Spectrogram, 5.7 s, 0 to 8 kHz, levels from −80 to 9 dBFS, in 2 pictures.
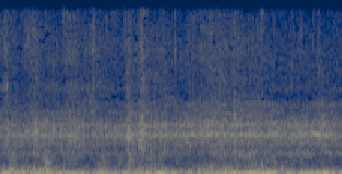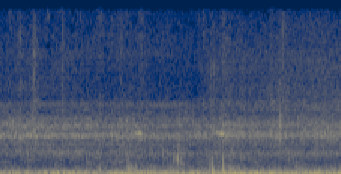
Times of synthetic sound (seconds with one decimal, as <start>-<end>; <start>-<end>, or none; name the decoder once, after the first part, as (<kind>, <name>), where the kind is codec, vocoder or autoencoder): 2.1-4.5 (vocoder, Vocos)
